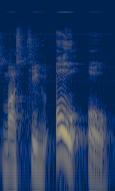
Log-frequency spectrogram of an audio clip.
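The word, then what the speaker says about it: μαστιγόω: The Greek word is mastigoo. Did you catch that? Mastigoo. O. Accent is on the first O.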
